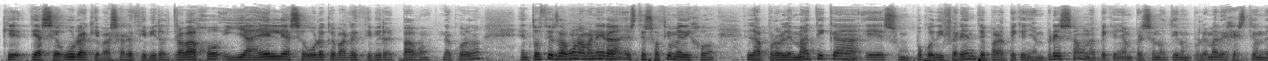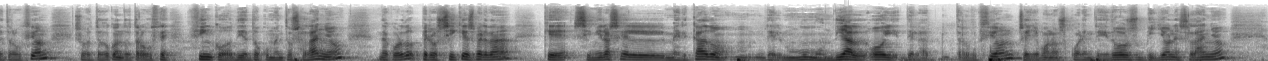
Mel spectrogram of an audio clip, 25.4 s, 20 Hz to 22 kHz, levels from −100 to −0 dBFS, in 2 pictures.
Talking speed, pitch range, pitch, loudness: 200 wpm, 130-160 Hz, 140 Hz, -19 LUFS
